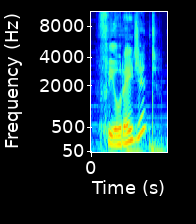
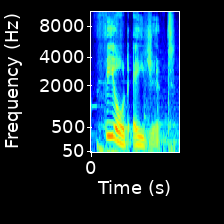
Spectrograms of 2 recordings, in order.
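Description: First: The voice rises at the end. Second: The voice falls at the end.

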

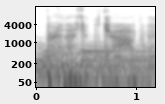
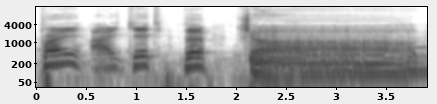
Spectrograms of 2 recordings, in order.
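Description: First: It is said at normal, softer volume. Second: It is said noticeably louder.

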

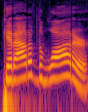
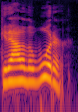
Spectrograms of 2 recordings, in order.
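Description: First: It is said in a standard American accent. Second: It is said in a broad Philadelphia accent. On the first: "because I was practicing my" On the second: "in South Philly, you blow the whistle and you're like"

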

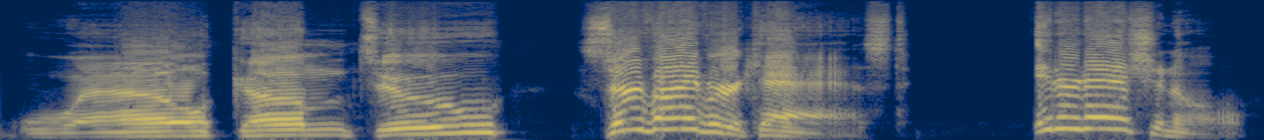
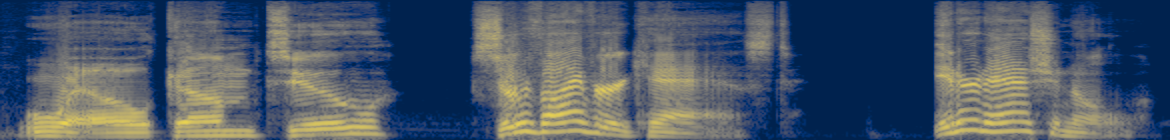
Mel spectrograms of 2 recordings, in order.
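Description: First: It is said with more enthusiasm. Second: It is said with little enthusiasm.

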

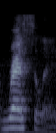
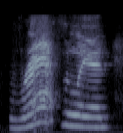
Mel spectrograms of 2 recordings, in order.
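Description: First: The word is said in a standard way. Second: The word is said in a Southern dialect way.

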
